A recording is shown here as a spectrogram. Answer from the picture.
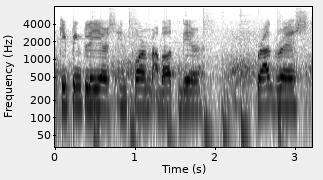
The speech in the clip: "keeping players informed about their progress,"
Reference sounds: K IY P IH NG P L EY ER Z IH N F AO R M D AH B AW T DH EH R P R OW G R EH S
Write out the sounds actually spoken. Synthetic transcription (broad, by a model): K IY P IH NG P L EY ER S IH N F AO R M AH B AW T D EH R P R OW G R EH S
